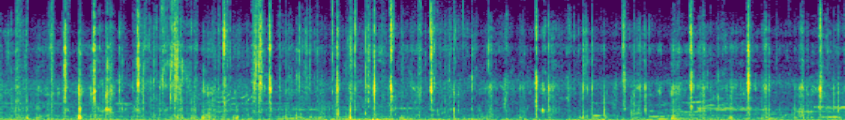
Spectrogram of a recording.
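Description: Close-miked eating sounds: crisp lettuce leaves crackling as they are torn and folded by hand, along with chewing. The sound is a steady run of sharp crunches and clicks.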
